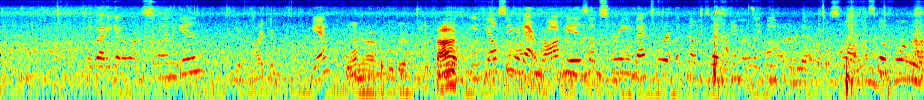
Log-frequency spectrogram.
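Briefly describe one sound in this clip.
A young man and a young woman chat casually close by, outdoors.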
